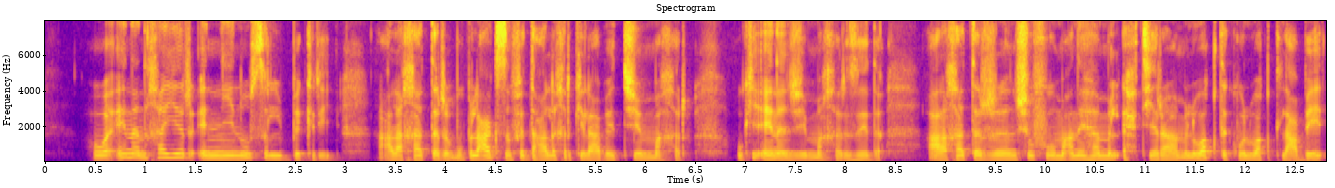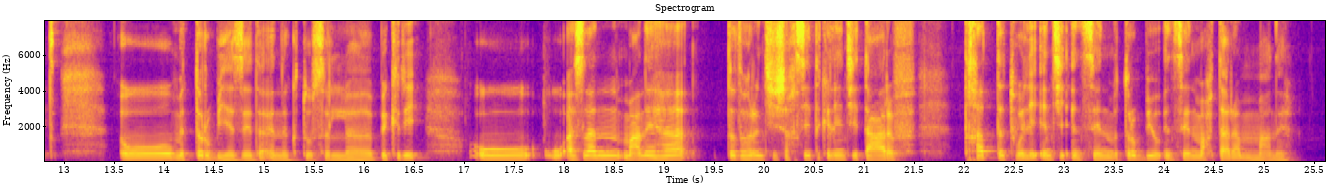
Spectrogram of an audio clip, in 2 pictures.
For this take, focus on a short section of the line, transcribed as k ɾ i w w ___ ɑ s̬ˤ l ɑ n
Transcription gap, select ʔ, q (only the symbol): ʔ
